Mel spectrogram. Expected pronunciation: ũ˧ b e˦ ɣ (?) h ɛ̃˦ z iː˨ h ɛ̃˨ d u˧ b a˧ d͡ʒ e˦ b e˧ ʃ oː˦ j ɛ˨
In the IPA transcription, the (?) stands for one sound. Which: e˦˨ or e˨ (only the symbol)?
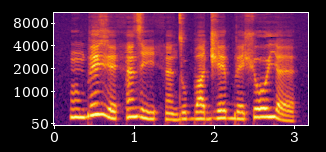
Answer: e˨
